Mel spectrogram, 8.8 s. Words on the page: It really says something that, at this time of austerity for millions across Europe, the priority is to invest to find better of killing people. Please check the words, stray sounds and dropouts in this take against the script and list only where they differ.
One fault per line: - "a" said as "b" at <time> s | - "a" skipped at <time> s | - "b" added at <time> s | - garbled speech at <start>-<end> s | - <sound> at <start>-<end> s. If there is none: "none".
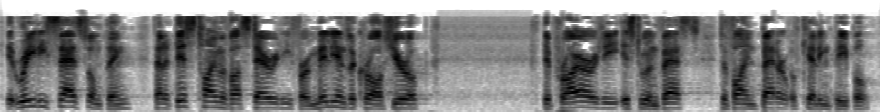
none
